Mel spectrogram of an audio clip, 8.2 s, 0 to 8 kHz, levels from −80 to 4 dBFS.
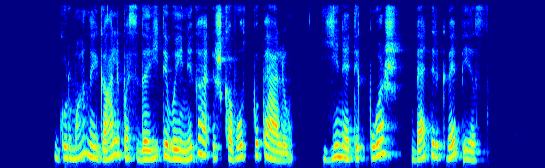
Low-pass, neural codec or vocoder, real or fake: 7.2 kHz; none; real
